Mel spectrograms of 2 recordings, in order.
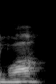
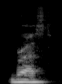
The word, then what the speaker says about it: Brest: season when PSG played Stade de Bras, or as they call it, Brest. Yeah, and or not as the French, but the English speaking people.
